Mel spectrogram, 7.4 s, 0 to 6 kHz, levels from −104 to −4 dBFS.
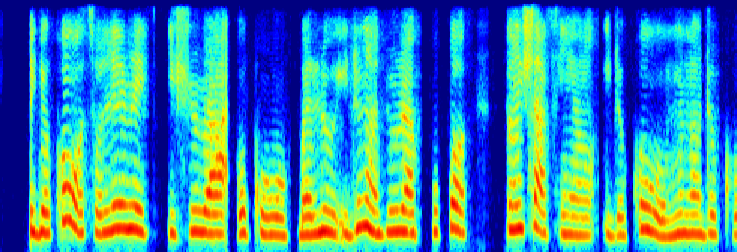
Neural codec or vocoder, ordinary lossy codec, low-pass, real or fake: codec, 16 kHz, 2 kbps, FreqCodec, smaller model; AAC, 32 kbps; 5.4 kHz; fake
